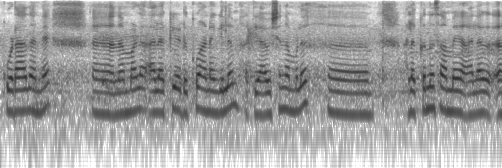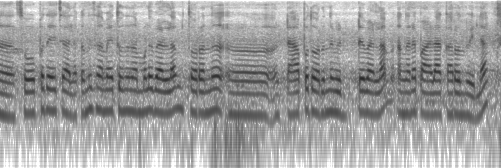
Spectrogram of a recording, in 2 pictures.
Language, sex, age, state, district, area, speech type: Malayalam, female, 30-45, Kerala, Kottayam, rural, spontaneous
